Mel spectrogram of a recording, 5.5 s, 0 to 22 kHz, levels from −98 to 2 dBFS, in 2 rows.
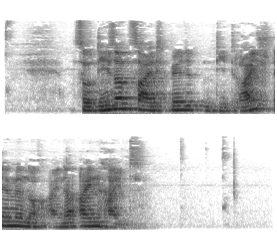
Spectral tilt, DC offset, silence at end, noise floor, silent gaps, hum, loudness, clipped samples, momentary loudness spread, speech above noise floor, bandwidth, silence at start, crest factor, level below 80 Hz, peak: -6 dB/octave; under 0.1%; 1.35 s; -64 dBFS; none; none; -18 LUFS; under 0.1%; 13 LU; 47 dB; 11.5 kHz; 0.05 s; 18 dB; -58 dBFS; 0 dBFS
